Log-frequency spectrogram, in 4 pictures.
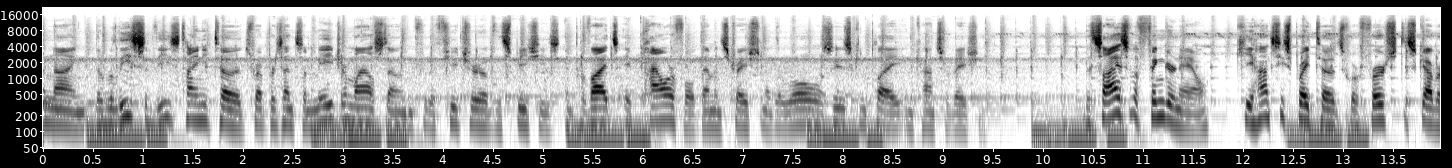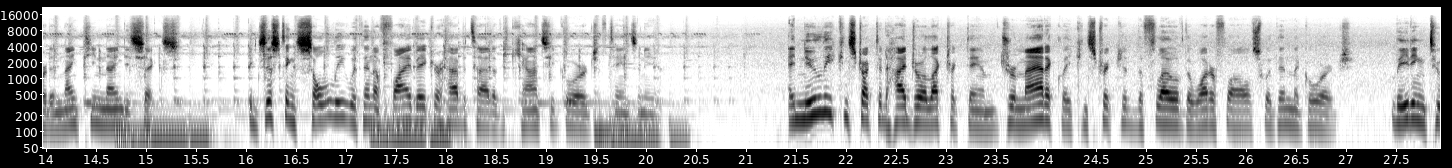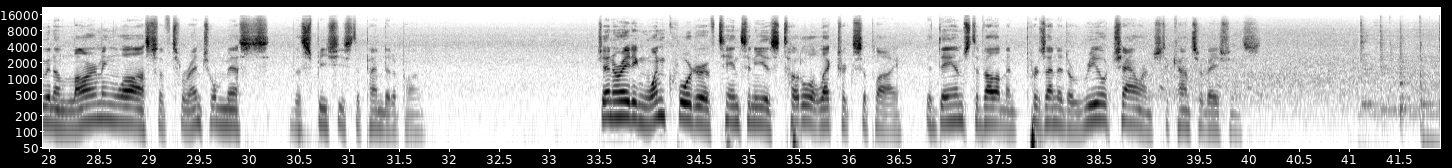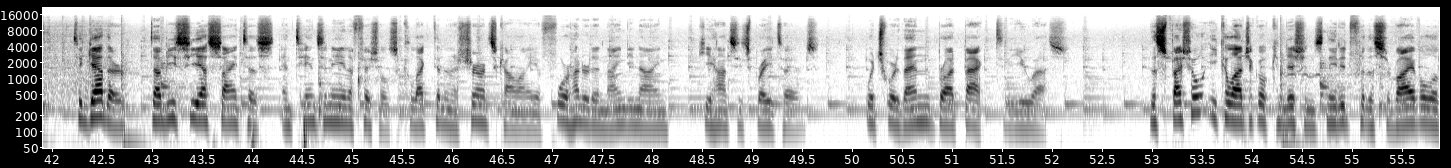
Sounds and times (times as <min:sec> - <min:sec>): Speech: 0:00.0 - 0:09.4, 0:10.4 - 0:15.4, 0:16.0 - 0:20.2, 0:21.4 - 0:31.8, 0:33.5 - 0:40.1, 0:42.2 - 0:52.2, 0:53.0 - 0:55.8
Music: 0:00.0 - 0:22.2, 0:41.1 - 0:55.8.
